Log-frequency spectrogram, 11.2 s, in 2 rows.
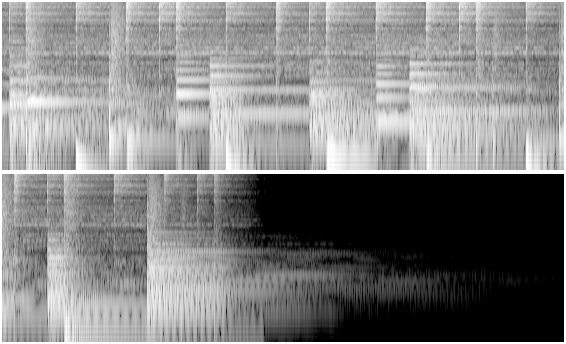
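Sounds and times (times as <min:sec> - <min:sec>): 
swing jazz: 0:00.0 - 0:08.1.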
